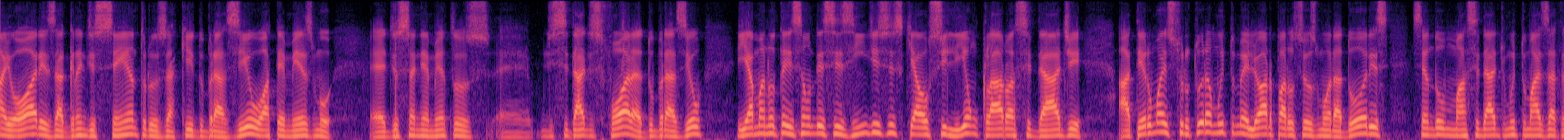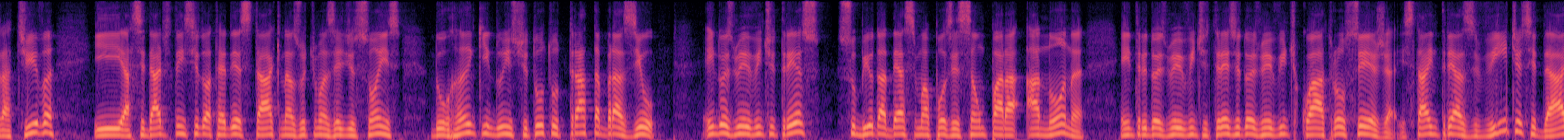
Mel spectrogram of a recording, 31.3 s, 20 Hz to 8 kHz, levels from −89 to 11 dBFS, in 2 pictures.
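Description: From 3.62 to 3.70 s, about 80 ms of the quiet background, sitting about 37 dB below the loud parts, turns into flat, featureless hiss about 3 dB off its level. That's comfort noise in place of the background, likely from the sender pausing transmission while the receiver fills the gap, all within a band that stops at 8 kHz.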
